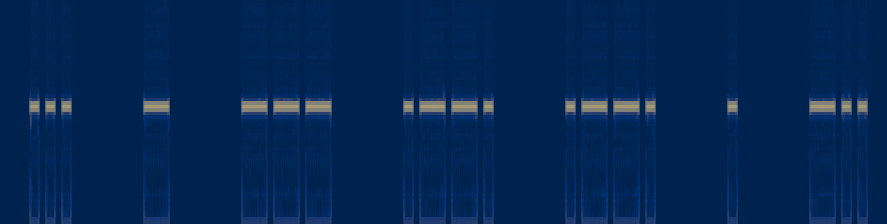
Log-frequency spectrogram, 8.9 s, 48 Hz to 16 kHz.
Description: Morse code, heard as a keyed tone, about 15 wpm, spaced as for 8 wpm, 1000 Hz. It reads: STOPPED
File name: qotdfiles / 8wpm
